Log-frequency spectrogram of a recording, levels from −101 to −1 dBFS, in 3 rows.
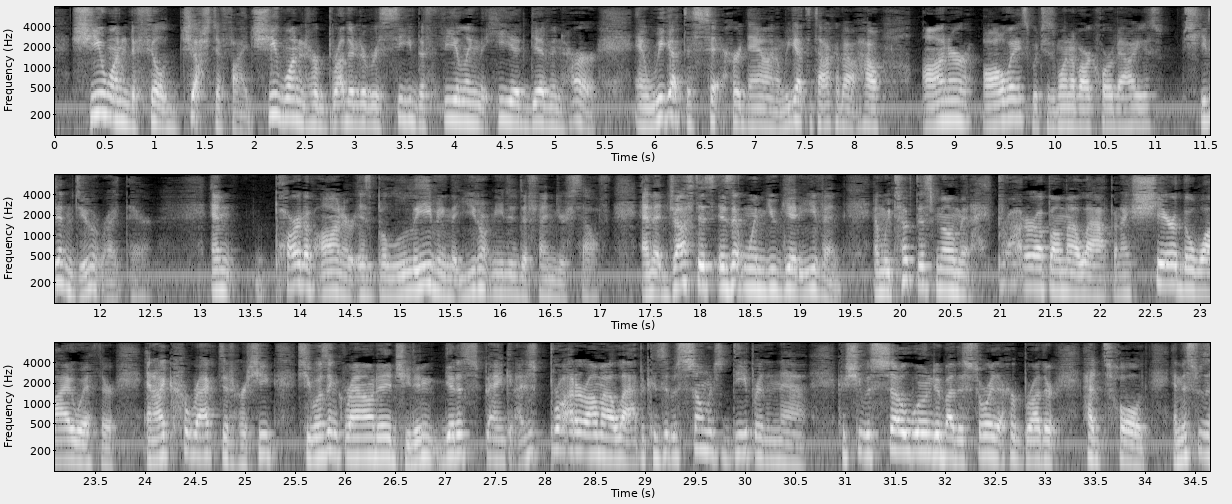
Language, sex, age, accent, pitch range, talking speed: English, male, 20-39, American, 130-165 Hz, 230 wpm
